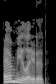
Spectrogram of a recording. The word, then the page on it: emulated: British English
